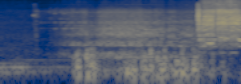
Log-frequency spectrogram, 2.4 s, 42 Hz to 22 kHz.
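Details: Toyota Corolla (about 1996, manual transmission) cranks but won't start: starter turns the engine at an even, quick beat but it never catches; no spark or fuel injection found, traced to a failed engine computer box.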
